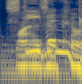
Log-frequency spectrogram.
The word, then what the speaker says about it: Stephen: Stephen Petrie. – Stephen Petrie. How do you spell that? – Like it sounds. Stephen is with the PH.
